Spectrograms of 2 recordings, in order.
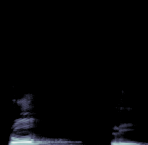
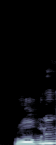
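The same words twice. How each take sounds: First: "प्रोबली" slow, a held prob then lee; corrected pronunciation. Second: "प्रोबली" quick and high, run together; wrong pronunciation. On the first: Teacher corrects the quick take, corrected pronunciation. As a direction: leave a gap in "प्रोबली" after prob. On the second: Teacher rejects this take, wrong pronunciation. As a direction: clip "प्रोबली" into a fast prob-lee. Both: Shown as a demonstration. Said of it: "प्रोबली नहीं".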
